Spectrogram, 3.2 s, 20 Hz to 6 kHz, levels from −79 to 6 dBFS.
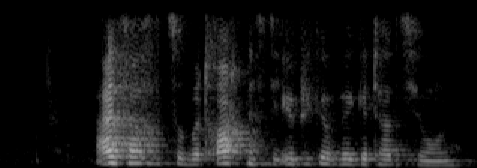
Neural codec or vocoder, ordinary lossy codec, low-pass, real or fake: codec, 16 kHz in and 24 kHz out, 1 kbps, XY-Tokenizer; none; 5.4 kHz; fake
